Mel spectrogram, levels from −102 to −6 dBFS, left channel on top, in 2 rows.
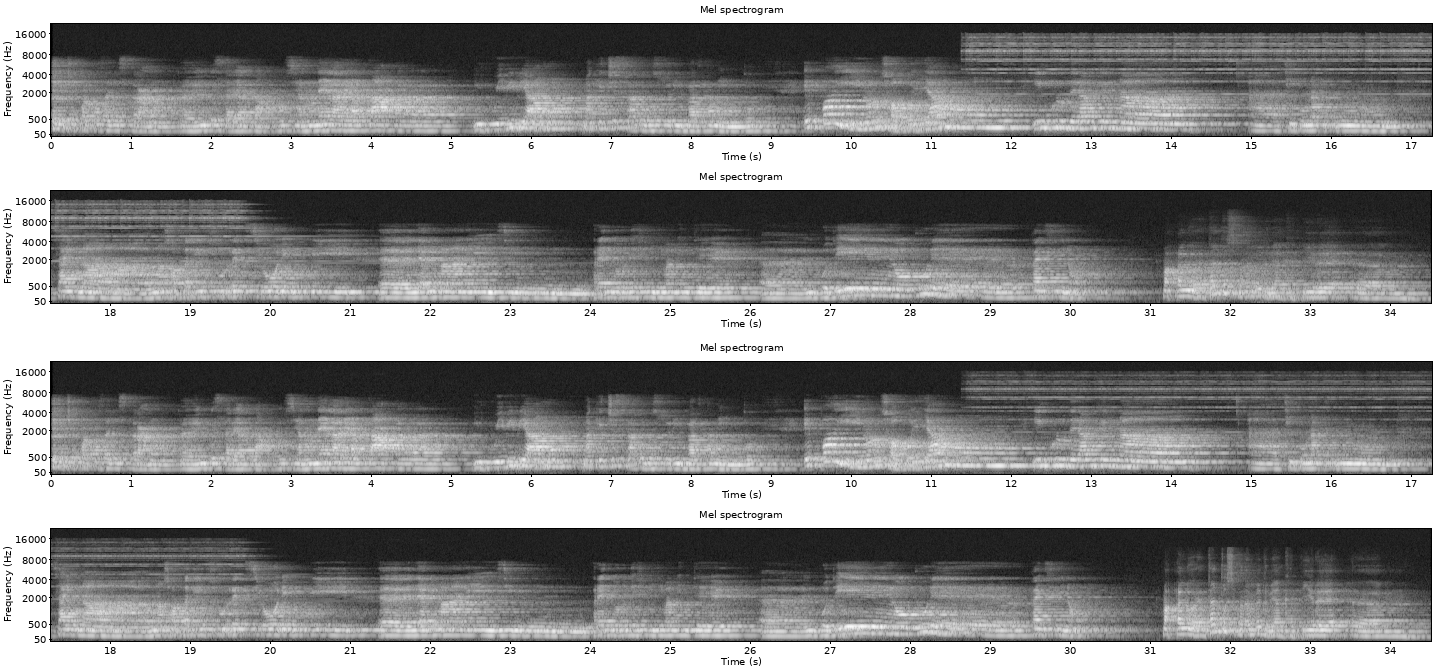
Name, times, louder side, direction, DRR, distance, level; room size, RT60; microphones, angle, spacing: voice 1, 0.0-5.0 5.3-8.9 9.2-14.3 14.9-16.9 17.3-30.2, right 1 dB, 15° right, -2 dB, 1.0 m, -22 dB
sound 1, 11.4-22.0, left 7 dB, 40° left, 0.6 m, -39 dB
voice 2, 31.2-34.3, right 2 dB, 55° right, 3 dB, 0.7 m, -24 dB
11.5 x 5.2 x 4.2 m, 2.2 s
head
